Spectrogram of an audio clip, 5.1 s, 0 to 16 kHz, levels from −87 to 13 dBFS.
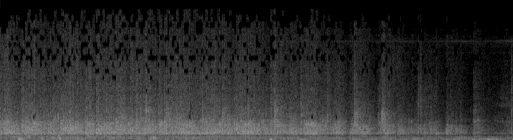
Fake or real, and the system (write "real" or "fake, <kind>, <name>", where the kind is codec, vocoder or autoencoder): real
